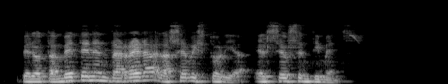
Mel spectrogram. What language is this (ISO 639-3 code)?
cat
